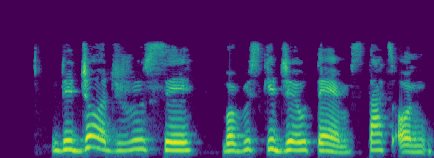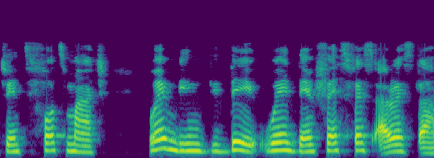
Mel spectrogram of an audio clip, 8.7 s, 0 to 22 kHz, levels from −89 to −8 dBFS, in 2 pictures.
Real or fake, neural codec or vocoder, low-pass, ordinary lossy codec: real; none; 7.2 kHz; none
